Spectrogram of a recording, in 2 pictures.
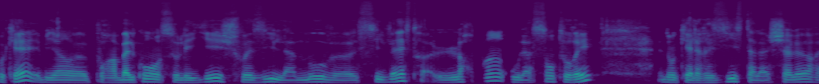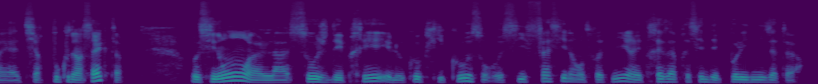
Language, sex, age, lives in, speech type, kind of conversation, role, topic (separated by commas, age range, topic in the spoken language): French, male, 45-49, France, read, expert-assistant, expert, De quelles manières simples pourrions-nous aider les espèces locales à s’adapter à la ville ?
